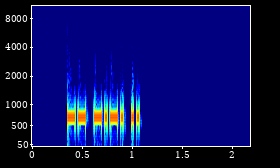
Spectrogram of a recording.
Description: Morse code, heard as a keyed tone, about 47 wpm, 700 Hz. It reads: MCI
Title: USA Call Sign Postfixes - 3 Letters 45wpm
